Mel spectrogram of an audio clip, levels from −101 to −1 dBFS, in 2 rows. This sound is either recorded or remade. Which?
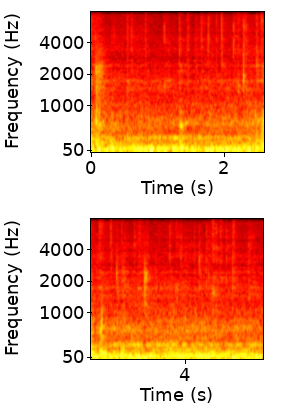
remade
